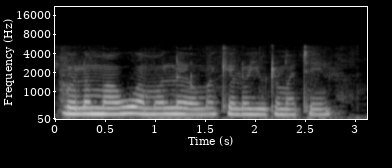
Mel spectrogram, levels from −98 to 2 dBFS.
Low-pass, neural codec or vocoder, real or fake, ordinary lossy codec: 5.4 kHz; none; real; none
